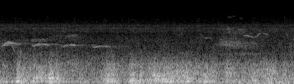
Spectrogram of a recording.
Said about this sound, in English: Oh no, why is it raining at this time?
